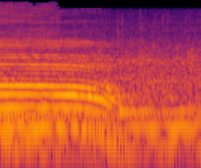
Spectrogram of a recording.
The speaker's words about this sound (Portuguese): Nós aplaudimos o teu nome grandioso e maravilhoso. Aleluia!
